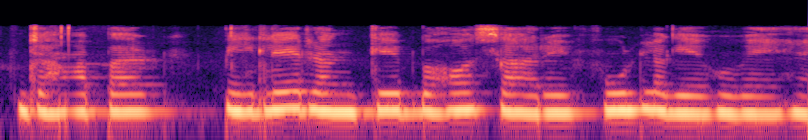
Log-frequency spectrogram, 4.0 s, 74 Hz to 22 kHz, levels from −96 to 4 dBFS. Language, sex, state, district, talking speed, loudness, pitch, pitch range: Hindi, female, Uttar Pradesh, Lucknow, 165 wpm, -12 LUFS, 240 Hz, 230-250 Hz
